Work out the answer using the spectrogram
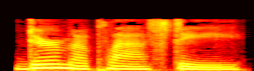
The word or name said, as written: dermoplasty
